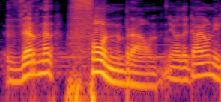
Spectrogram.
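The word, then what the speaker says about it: Wernher von Braun: NASA Verner Fon Brown you must spell that correctly Verner F because the v in German in Germany in German sounds like an F so it's verer Fon Brown you know the guy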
